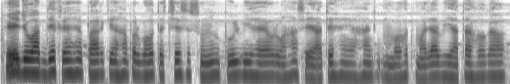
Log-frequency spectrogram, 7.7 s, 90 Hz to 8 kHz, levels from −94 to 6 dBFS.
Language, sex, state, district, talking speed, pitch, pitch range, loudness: Hindi, male, Chhattisgarh, Balrampur, 210 wpm, 145 Hz, 135-155 Hz, -25 LUFS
